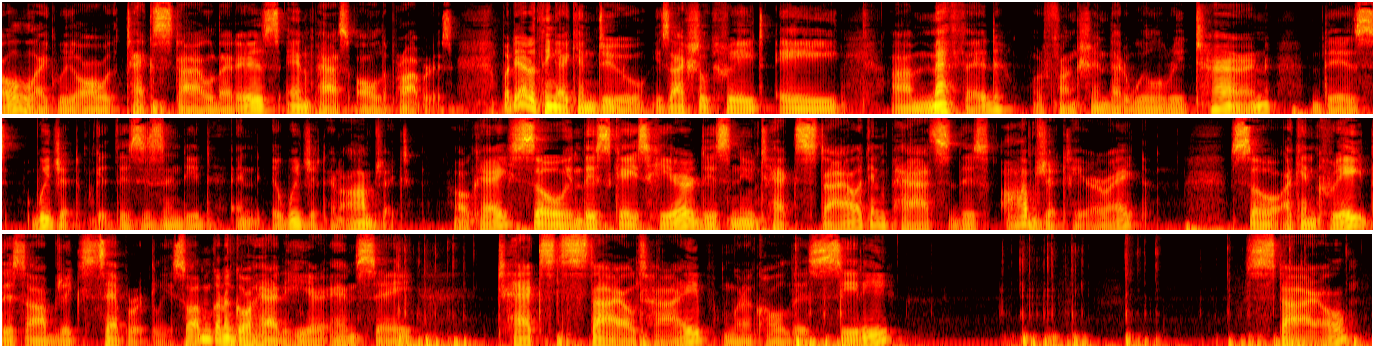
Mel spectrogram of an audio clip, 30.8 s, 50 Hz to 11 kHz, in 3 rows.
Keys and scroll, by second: 1.2 Return, 24.7 Return.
